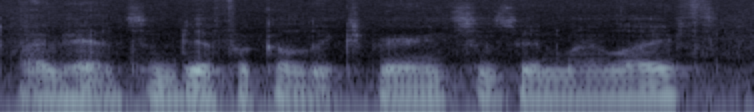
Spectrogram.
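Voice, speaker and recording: A man's very deep, low voice with very wide pitch swings, in an Upper Midwest accent. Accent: Upper Midwest American. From North Dakota. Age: 60s. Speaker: mayor. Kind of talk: interview. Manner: measured; quiet.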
